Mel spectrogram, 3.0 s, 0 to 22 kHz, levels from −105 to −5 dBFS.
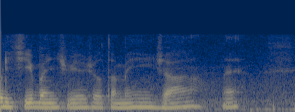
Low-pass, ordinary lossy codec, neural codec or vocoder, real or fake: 7.2 kHz; Opus, 64 kbps; none; real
